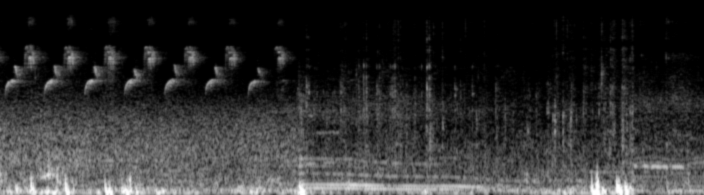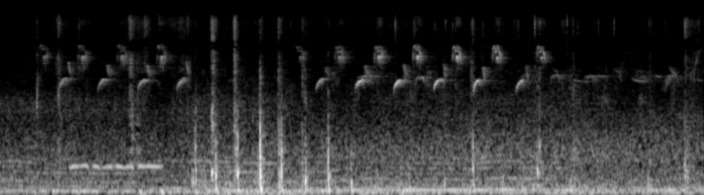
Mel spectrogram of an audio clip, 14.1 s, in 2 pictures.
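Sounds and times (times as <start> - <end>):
songbird chirping: 0.0 - 5.4, 6.4 - 14.0.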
